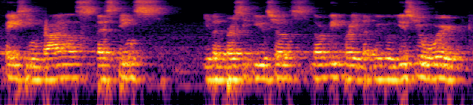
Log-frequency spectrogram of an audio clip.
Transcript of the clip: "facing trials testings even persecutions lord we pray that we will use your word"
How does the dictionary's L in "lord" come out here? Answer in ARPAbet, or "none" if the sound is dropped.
N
